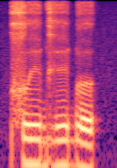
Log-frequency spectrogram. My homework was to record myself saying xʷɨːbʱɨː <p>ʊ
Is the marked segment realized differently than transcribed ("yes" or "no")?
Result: yes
